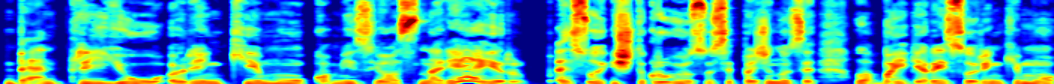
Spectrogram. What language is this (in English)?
Lithuanian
